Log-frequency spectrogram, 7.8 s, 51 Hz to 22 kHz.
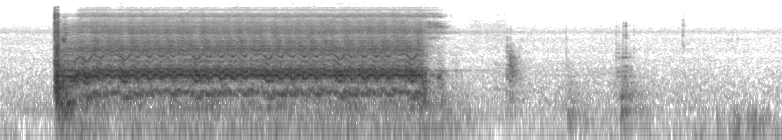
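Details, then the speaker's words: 1957 International S120 4x4 pickup, about 52,000 miles, sat about 4 years, battery and gas added, breaker points cleaned: the starter spins the engine evenly for about four seconds, near 220 beats a minute, and it never fires; cranks with no spark. "no juicer yet crank over and see I got can I manage that from here oh maybe no no spark"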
